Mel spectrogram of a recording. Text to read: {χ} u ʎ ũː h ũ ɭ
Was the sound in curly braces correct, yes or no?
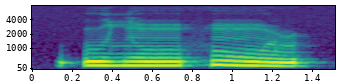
no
